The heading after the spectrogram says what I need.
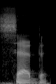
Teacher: I want the voicing on that final consonant. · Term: devoiced stop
